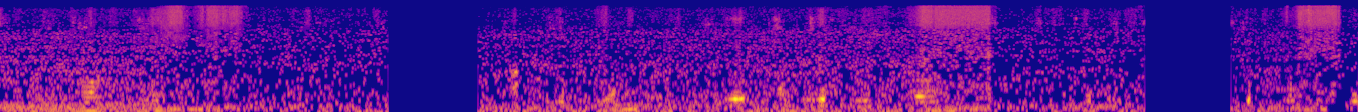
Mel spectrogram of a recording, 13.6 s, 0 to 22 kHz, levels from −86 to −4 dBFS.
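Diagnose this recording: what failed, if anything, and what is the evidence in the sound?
Overdone noise removal at the call-processing or post-processing stage runs through the whole speech clip. Frequency bands near the noise estimate are pulled down hard, leaving near-silent gaps with twinkling specks. On a spectrogram, the background shows as scattered isolated dots and the speech edges look ragged.

Playback stalls cut the sound dead from 3.89 to 4.79 s (about 0.9 s) and from 11.46 to 12.32 s (about 0.86 s). A player buffer likely ran dry, or its thread was blocked, before output resumed. The waveform shows flat silent blocks, and the spectrogram shows blank vertical bands.

Time-compressed catch-up follows each stall as the player drains its backlog. From 4.79 to 7.79 s the speech runs at 1.15 times normal speed, and from 12.32 to 13.18 s it runs at 2 times normal speed. In both stretches the pitch stays the same. 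Spectrograms show normal harmonic spacing, but syllables are packed tighter, with small cross-fade seams.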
